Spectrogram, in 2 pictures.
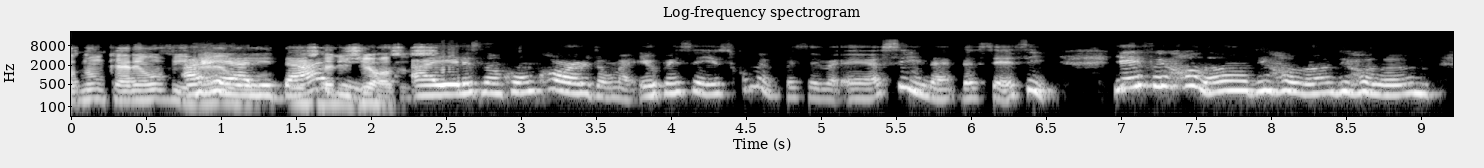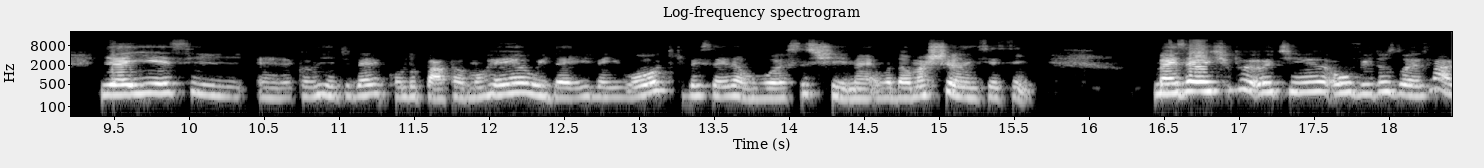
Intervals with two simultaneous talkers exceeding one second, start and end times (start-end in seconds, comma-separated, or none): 0.7-2.5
